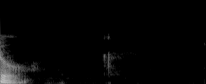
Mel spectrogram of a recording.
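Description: A man's word trails off, then a quiet room with one short, faint click about a second in.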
